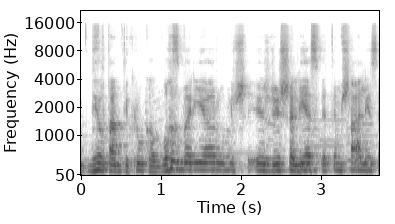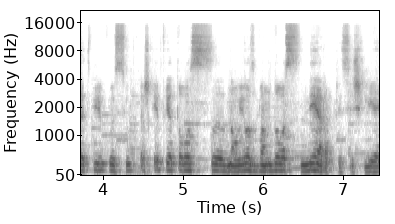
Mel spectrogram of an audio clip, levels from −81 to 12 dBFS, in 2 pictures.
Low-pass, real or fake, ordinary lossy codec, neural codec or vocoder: 14.4 kHz; fake; Opus, 24 kbps; vocoder, 44.1 kHz, 128 mel bands every 256 samples, BigVGAN v2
